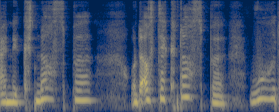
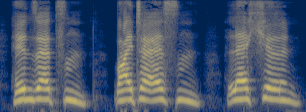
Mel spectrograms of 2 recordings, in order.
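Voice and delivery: stern command; 3 semitones higher, 7 dB louder than usual. Acted. King orders ministers.

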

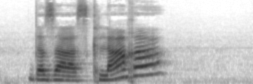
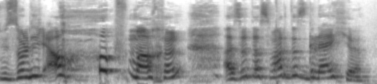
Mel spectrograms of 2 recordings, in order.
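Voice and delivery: laughing retelling; 5 semitones higher, faster than usual. Real, not acted. Woman recalling her panic at the glass doors, laughing.

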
